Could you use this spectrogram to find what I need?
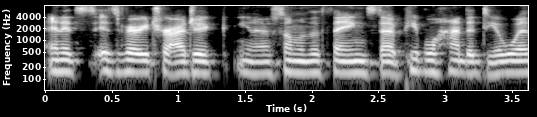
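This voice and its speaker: A very deep, low-pitched woman's voice at a fairly quick pace, in a very clean recording with a silent background. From Maryland. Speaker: guest podcast co-host. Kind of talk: interview. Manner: enthusiastic.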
